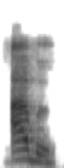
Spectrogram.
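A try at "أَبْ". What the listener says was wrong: A-nya jangan diangkat, langsung. Abe. Abe.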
